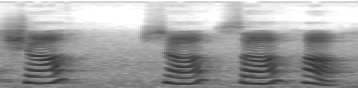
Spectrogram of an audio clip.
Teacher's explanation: ये हमारे उष्ण व्यंजन क्यों कहा जाता है? क्योंकि जब भी इनका उच्चारण होता है तो रगड़ की वजह से गर्माहट यानी कि उष्ण यानी गर्मी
